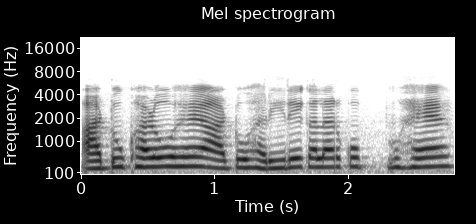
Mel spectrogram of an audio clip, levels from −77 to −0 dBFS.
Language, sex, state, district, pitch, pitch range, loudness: Bundeli, female, Uttar Pradesh, Hamirpur, 255 Hz, 240-265 Hz, -14 LUFS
